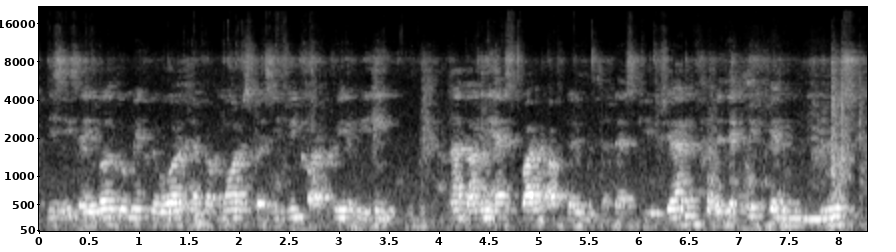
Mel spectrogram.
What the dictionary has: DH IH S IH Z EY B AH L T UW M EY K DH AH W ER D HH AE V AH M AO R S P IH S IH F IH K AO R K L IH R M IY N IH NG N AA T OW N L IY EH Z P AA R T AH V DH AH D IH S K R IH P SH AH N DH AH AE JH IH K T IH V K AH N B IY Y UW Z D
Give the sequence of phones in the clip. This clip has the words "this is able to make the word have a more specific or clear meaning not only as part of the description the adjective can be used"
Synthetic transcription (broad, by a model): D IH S IH Z EY B AH L T UW M EY K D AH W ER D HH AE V AH M AO R S P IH S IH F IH K AO R K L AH R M IY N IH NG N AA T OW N IY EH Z P AA R T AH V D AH D IH S K R IH P SH AH N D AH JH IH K T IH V K AH N B IY Y UW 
